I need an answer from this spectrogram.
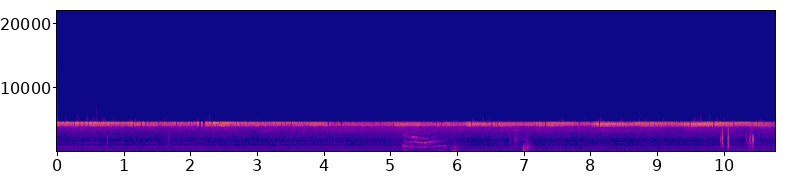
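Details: Bell cricket keeping up a steady high ringing trill, while a short descending meow-like sound and a few clicks and knocks break in midway and near the end.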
